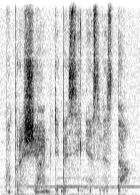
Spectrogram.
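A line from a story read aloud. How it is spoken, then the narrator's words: Whisper. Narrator (Russian): прошептала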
